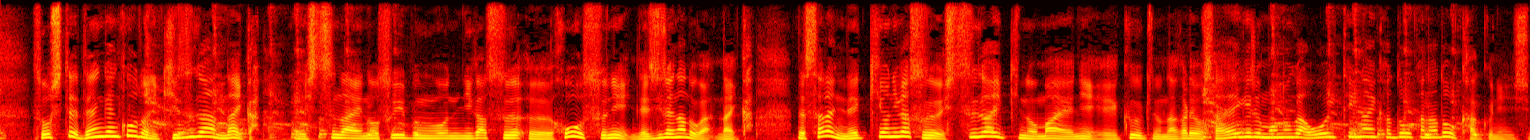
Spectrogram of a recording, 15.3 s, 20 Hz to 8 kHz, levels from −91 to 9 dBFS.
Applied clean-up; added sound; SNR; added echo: none; Cough; 12 dB; none.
